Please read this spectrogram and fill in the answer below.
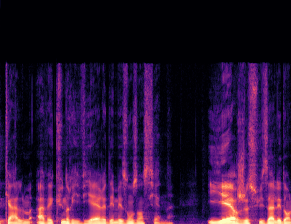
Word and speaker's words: maisons anciennes: C'est calme avec une rivière et des maisons anciennes. Maisons anciennes. It's a nice pronunciation. Non, liaison. Des maisons anciennes.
